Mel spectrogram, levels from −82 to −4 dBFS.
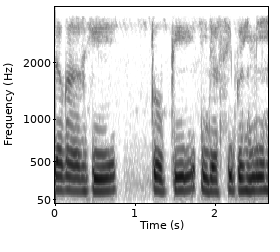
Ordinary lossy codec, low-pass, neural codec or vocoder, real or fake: none; 3.6 kHz; vocoder, 44.1 kHz, 128 mel bands every 512 samples, BigVGAN v2; fake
